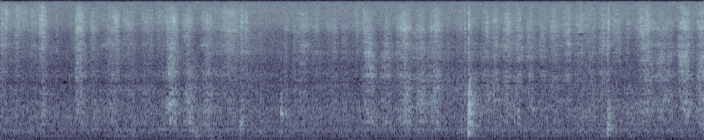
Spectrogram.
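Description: Faint rubbing and scratching of a Tombow liquid glue bottle's applicator tip drawn across cardstock, with a few small taps from the card being handled; the sharpest click comes about two-thirds of the way through.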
